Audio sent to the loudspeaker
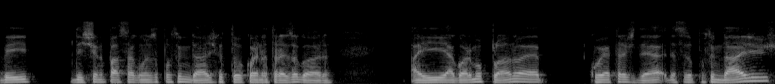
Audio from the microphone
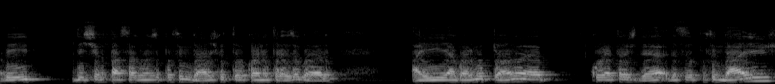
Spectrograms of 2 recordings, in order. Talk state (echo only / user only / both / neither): echo only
